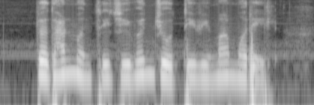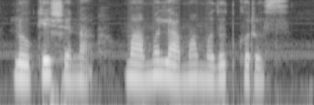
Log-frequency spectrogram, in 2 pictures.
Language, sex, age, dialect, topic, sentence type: Marathi, female, 25-30, Northern Konkan, banking, statement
